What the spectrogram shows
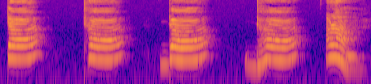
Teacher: टंग मूर्धा का स्पर्श करती है, मूर्धा को छूती है। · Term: ट वर्ग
